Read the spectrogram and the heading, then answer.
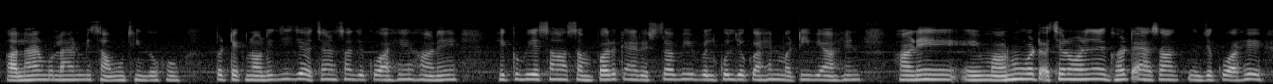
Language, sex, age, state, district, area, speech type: Sindhi, female, 18-30, Uttar Pradesh, Lucknow, urban, spontaneous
